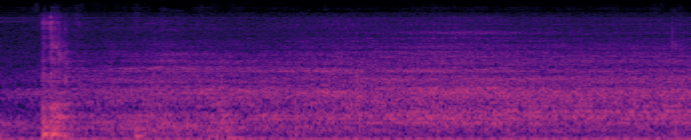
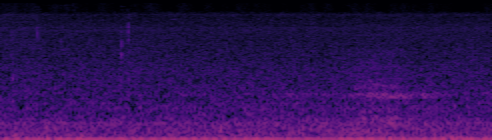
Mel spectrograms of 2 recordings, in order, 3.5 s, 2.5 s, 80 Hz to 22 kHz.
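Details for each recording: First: DigiBee 400 LED light, original high-powered 50 mm cooling fan: steady airy whoosh with faint low hum throughout; loud cooling fan noise. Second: DigiBee DB800 LED light with loud original 50mm fan replaced by a quiet 40mm Noctua fan: only faint steady low hum, no ticking or rattle, barely audible — normal fan operation.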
